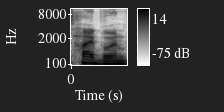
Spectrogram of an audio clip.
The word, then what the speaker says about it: haibun: Am I pronouncing that correctly? That's correct. It's haibun poetry, yes.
